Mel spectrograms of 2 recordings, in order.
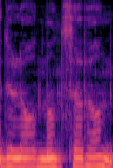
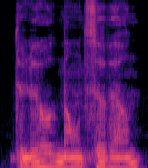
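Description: First: Said in the usual way. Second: Slow, quavering repeat of the name; a touch of a quaver, slowed right down. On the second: A narrator's reading. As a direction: let the name tremble out slowly in shock. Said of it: "d'une voix chevrotante".

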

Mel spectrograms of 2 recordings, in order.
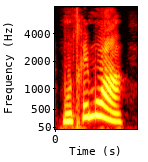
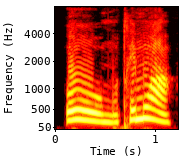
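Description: First: Louder, higher mock plea; a pleading echo, hammed up; feigned despair. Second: Loud, slow mock plea; hammed-up begging to be shown; feigned despair. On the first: Jean begs her to show him again, loud mock plea. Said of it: "disait-il". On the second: Jean feigns helplessness to get close, loud mock plea. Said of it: "simulait un grand désespoir". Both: A narrator's reading.

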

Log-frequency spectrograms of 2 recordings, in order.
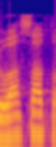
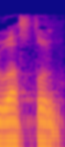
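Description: First: وسط as "wasat", with an a after the s; وسط with a vowelled seen; open middle vowel. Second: وسط as "wast", no vowel after the s; وسط with a vowelless seen; silent middle consonant. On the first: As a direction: say وسط in two syllables, wa-sat. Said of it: "يعني بفتح السين". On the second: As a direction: say وسط with s running straight into t. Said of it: "ووسط بالسكون". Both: Shown as a demonstration.

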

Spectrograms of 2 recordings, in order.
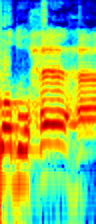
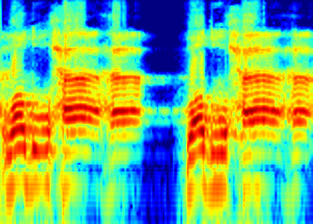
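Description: First: وضحاها with alifs bent toward e, "duheehe"; wrong imala. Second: وضحاها drawn out with pure open "aa"; correct open alif. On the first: Teacher shows students the mistake to avoid, tilted vowels. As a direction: tilt the long a of وضحاها toward "eh". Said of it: "نحترز من إمالة الألف". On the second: Teacher corrects the mistake for students, slow open vowels. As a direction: recite وضحاها very slowly, no tilt toward "eh". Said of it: "لا". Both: Shown as a demonstration.

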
